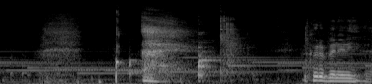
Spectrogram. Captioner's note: cork popping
